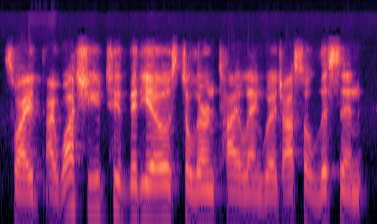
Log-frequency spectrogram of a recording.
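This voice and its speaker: A male host chatting easily on a live show, at a middle pitch for a man. His voice sounds slightly muffled and dull, and he often circles back and restarts his sentences. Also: a little fast. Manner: easygoing, chatty, with hesitant restarts. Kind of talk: casual interview chat.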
